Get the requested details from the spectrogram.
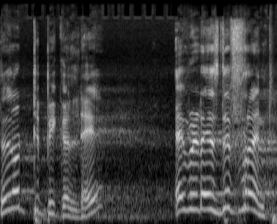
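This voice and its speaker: Noticeable background noise sits behind a man with an Indian accent. He talks at a very fast pace with lively intonation. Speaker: business speaker. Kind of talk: motivational speech.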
